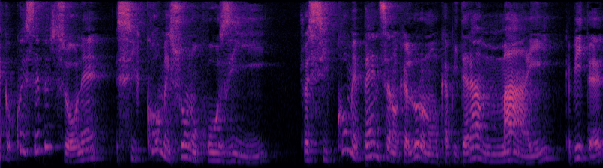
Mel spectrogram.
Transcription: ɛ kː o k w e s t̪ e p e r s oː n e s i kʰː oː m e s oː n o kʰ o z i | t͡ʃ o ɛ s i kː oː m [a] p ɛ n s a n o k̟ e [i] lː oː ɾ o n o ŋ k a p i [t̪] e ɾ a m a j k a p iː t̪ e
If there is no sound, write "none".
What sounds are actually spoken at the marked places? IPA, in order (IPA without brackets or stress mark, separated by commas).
e, a, t̪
